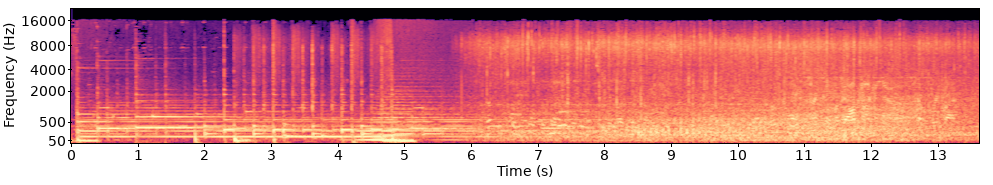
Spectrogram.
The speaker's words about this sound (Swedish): Det otäcka ljudet av bränderna i västra USA.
